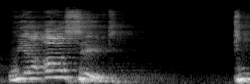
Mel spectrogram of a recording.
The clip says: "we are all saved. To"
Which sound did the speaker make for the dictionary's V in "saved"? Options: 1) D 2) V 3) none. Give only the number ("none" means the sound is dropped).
3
